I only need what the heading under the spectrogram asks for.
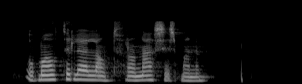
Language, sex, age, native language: Icelandic, female, 30-39, Icelandic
